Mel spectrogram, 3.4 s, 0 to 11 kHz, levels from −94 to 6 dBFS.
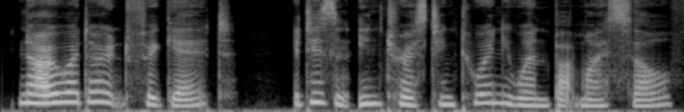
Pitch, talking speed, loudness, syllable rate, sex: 230 Hz, 195 wpm, -23 LUFS, 6.1 syllables/s, female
